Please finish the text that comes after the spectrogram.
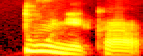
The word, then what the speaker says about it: туника: на на стене и у него звучит слово туника с ударением на у и одна из и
